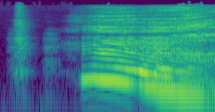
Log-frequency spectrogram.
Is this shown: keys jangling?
no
